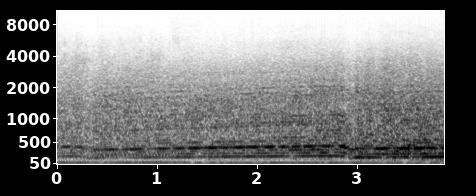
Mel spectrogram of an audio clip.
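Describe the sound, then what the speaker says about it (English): Aston Martin race car engine from Assetto Corsa Competizione at Imola, a steady droning roar with faint harmonic whine, held at fairly even level throughout without voices. "Big engine, roaring engine of the Aston Martin."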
